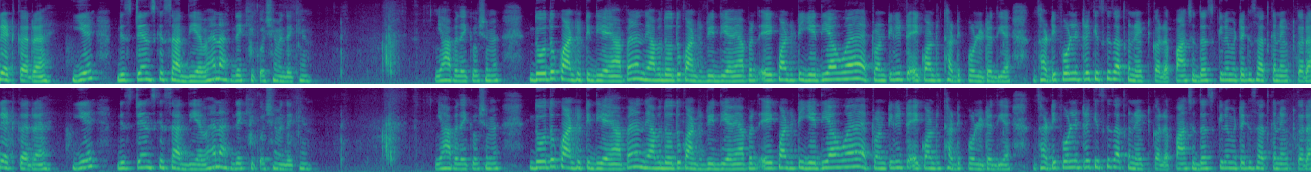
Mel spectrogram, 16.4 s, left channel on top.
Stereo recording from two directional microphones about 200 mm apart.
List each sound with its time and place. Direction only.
0.0 s speech: 35° left (ahead or behind)
5.5 s a woman's voice: 20° left (ahead or behind)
